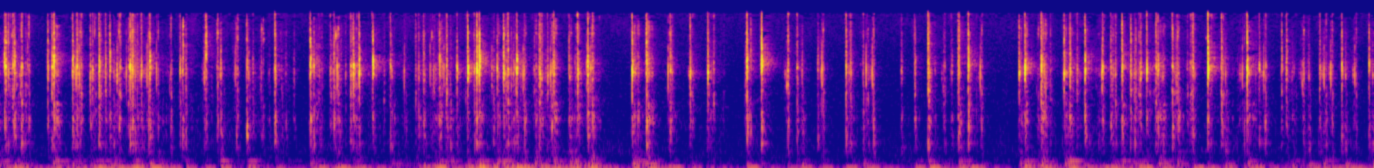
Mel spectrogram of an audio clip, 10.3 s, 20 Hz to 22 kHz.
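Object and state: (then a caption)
Plastic computer keyboard being typed on. Fingertips of both hands type steadily on a full-size black plastic membrane computer keyboard resting on a wooden desk. The rapid, bright clicky taps carry a soft low thump beneath them, with brief pauses near 4.7 and 7.6 seconds before the typing resumes.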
